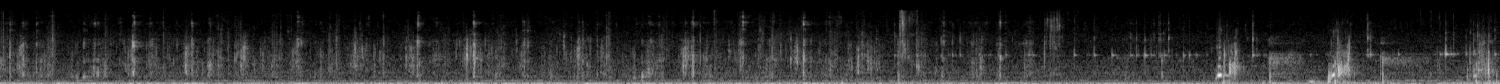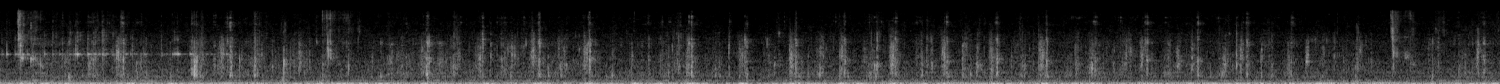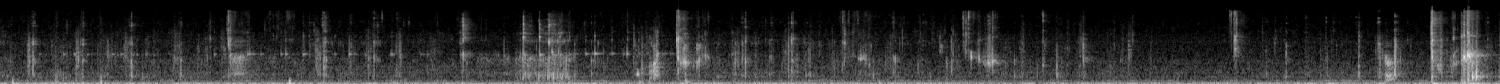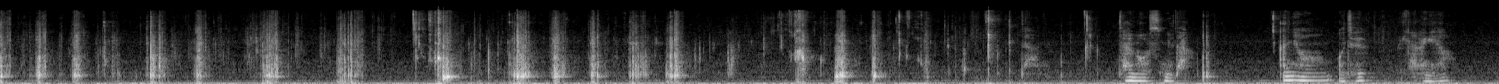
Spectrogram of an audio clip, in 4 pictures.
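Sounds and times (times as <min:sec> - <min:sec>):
person chewing food: 0:00.0 - 0:41.5, 0:42.2 - 0:56.1
person drinking and swallowing: 0:11.3 - 0:17.0, 0:34.6 - 0:36.7.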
